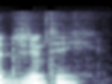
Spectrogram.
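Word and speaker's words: Jeanty: Yeah, Genty.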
